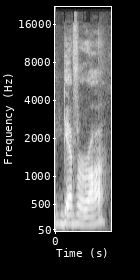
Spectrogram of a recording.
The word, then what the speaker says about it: Deborah: Um, Deborah or Devra in Hebrew, it's actually Devra.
